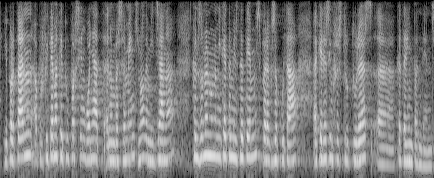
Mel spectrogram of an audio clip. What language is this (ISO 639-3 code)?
cat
